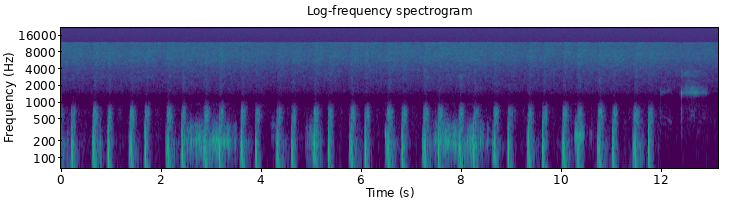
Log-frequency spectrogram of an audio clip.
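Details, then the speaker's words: Woman 8 months pregnant, third left sternal border: grade 3 short innocent systolic murmur occupying early to mid systole. "listen to her innocent systolic mer it is grade three intensity it is short occupying early to mid sisterly"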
